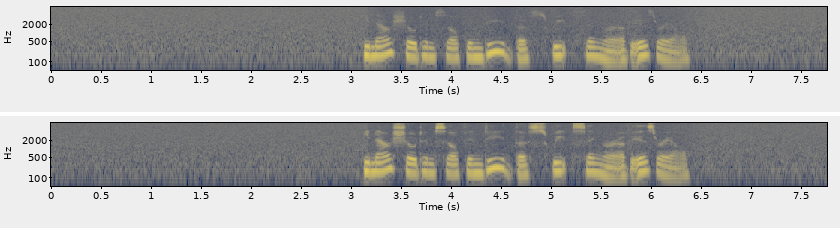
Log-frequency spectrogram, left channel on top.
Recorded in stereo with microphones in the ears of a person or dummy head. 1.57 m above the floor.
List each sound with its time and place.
3.1 s a woman speaking: 70° right (ahead or behind)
